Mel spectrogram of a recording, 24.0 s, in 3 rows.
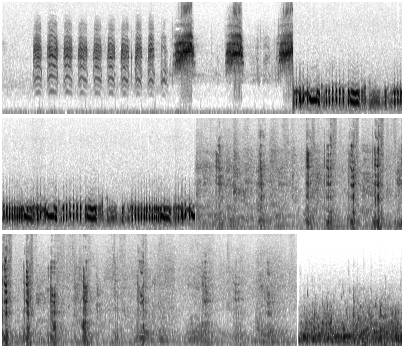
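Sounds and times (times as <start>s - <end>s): wild boar calling: 11.8s - 21.5s.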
